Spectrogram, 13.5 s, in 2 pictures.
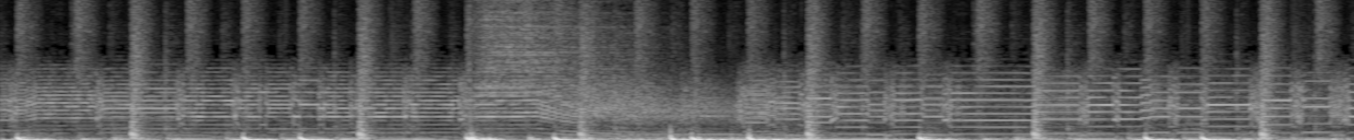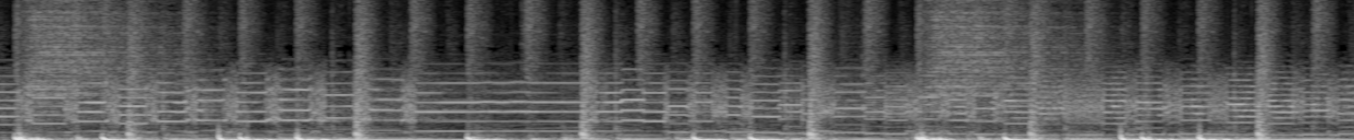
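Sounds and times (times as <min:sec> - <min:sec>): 
funky music loop: 0:00.0 - 0:13.5.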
